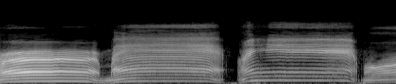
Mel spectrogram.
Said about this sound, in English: And that's what these cows are doing. They're mooing, they're lowing as they went.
